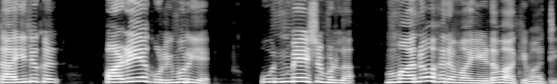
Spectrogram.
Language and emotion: Malayalam, happy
